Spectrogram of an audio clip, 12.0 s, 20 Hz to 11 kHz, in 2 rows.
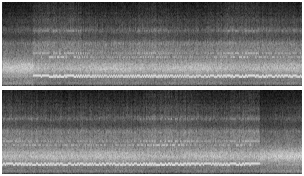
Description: RTTY (45.45 baud, 170 Hz shift), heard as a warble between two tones, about 1360 Hz centre, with radio static and room echo. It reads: RYRYRYRYRYRYRY AGN? AGN? PSE RPT UR CALL DE ZL7JDV K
